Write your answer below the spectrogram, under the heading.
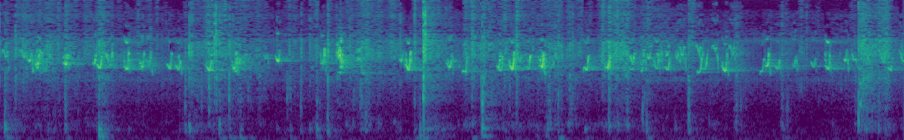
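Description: A crowd of chicks peeps nonstop, with high, thin, overlapping chirps, several each second, and occasional soft knocks and bumps underneath.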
